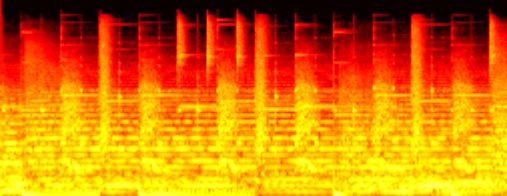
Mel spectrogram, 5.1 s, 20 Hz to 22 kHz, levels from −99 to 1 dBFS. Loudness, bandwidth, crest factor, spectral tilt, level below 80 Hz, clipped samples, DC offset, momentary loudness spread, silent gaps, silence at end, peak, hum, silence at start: -15 LUFS; 16.5 kHz; 12 dB; -4.5 dB/octave; -26 dBFS; under 0.1%; 0.2%; 2 LU; none; 0 s; -4 dBFS; none; 0 s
